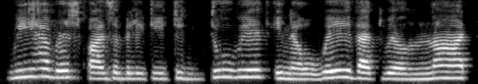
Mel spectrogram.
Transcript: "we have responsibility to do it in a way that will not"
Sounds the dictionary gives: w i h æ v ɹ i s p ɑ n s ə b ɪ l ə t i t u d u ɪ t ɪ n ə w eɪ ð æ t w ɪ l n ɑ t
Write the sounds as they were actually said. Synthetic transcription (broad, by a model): w i h æ v ɹ i s p ɑ n s ə b ɪ l ə t i t u d u ɪ t ɪ n ə w eɪ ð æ t w ɪ l n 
